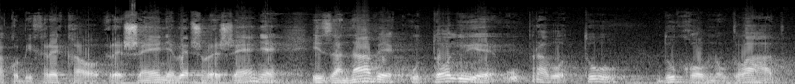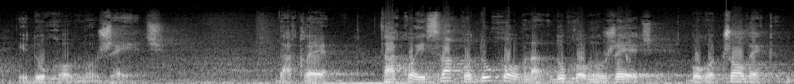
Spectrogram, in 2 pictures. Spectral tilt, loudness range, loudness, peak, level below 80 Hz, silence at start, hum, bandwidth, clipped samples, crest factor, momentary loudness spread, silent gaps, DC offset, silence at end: -5.5 dB/octave; 6 LU; -10 LUFS; 0 dBFS; -24 dBFS; 0 s; none; 17.5 kHz; 2%; 10 dB; 13 LU; none; 0.6%; 0 s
